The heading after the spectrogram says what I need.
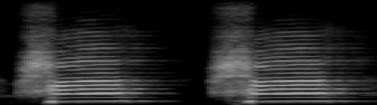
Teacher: ہا کو گلے کے وسط یعنی کہ گلے کے درمیان سے نکالیں گے، آپ کے تھروٹ کے بالکل مڈل سے یہ نکلے گا۔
